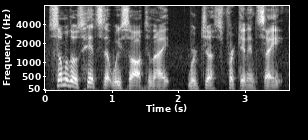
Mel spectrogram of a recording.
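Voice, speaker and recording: A man with a slightly hoarse voice giving unscripted, emphatic sports commentary, pausing mid-sentence for emphasis. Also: low voice, wildly swooping pitch, a little mellow, dry recording. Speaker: football vlogger giving post-game reaction. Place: outdoors in misty rain.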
